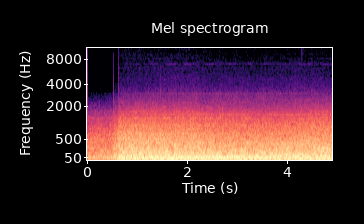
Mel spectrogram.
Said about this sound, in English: The noise of thunder comes from vast electrical storms flashing in the planet's atmosphere.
